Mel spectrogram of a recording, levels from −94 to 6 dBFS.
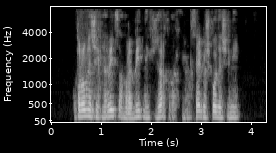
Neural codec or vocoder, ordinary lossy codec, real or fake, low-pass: vocoder, 22.05 kHz, 80 mel bands, HiFi-GAN; MP3, 48 kbps; fake; 7.2 kHz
